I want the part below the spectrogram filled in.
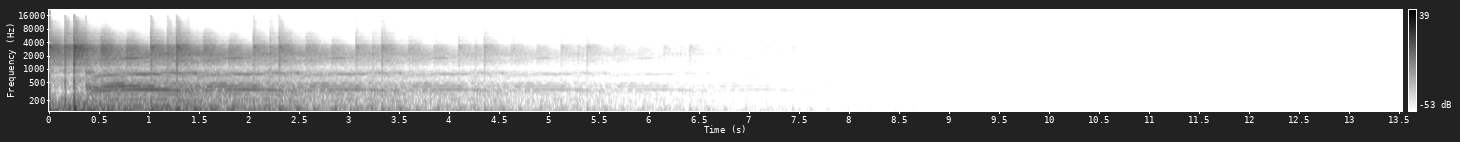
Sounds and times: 0.3s my voice mixed with toms and delay 4.8s

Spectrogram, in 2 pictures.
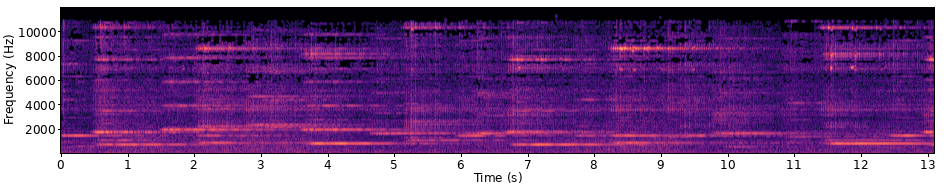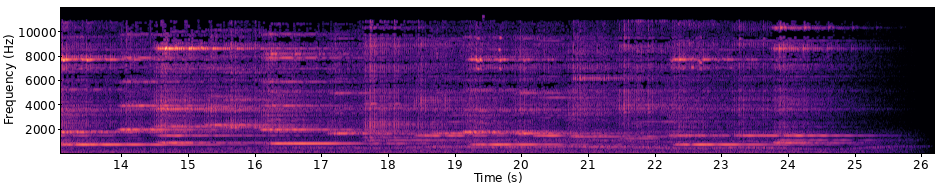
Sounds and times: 0.0s Lullaby 26.1s

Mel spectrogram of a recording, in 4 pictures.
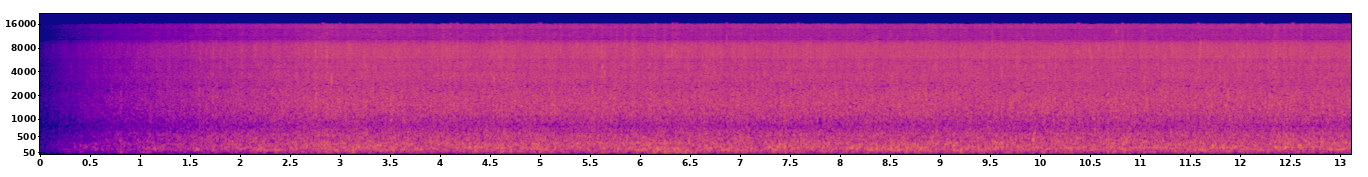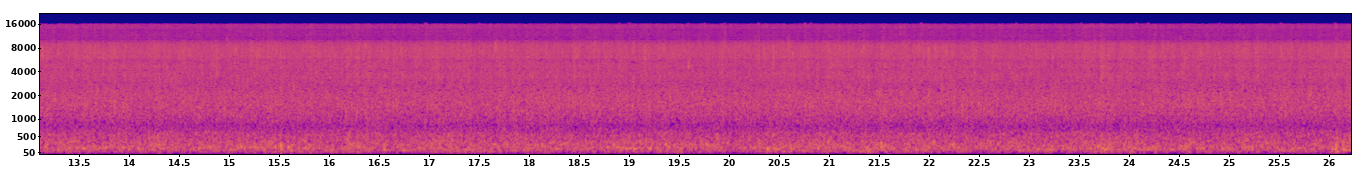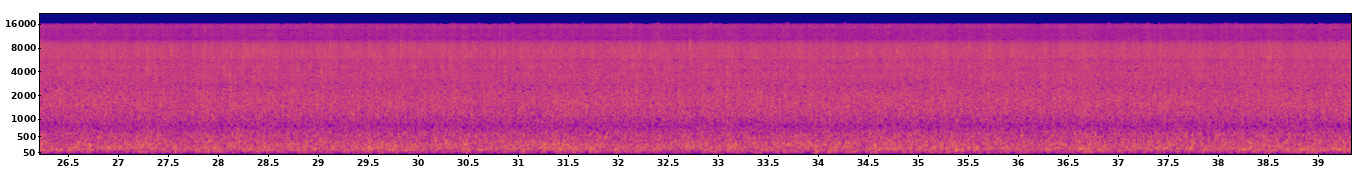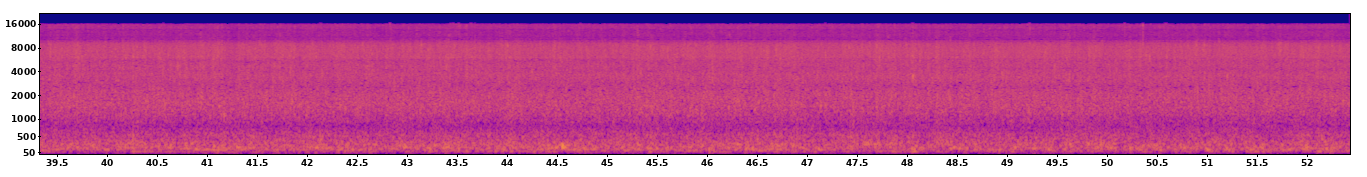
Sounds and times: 0.5s water flow 52.4s

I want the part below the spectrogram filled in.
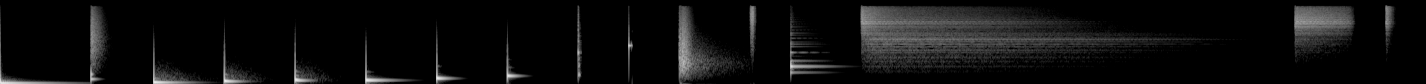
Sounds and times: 0.0s 808 drum kit emulation 0.8s

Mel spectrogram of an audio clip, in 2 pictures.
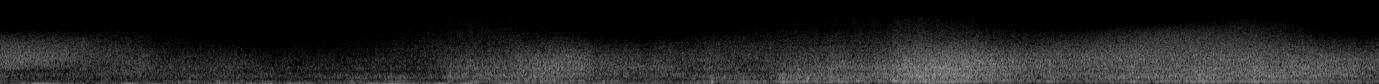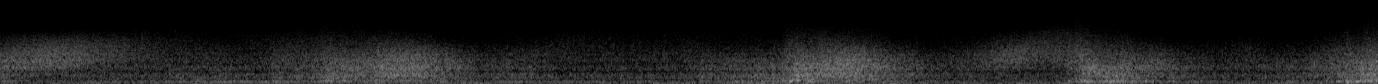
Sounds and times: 0.0s ocean waves at the shore 27.5s

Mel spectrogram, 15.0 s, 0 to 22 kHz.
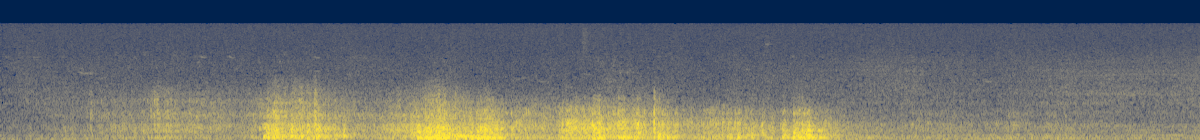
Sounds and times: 0.0s rain 15.0s
0.8s thunderclaps 14.3s
7.0s streetnoise 15.0s

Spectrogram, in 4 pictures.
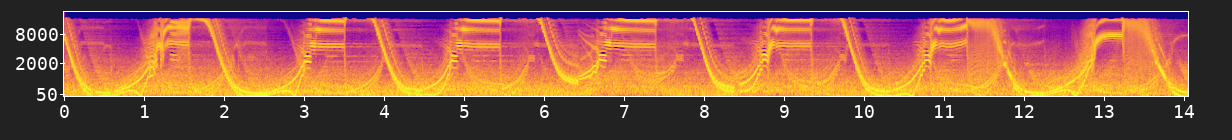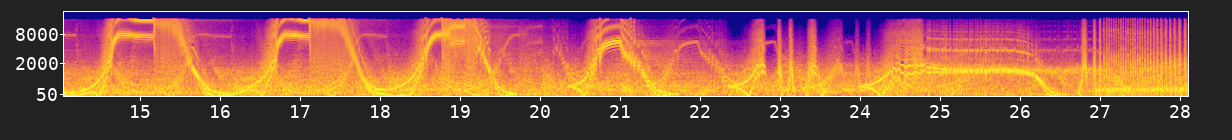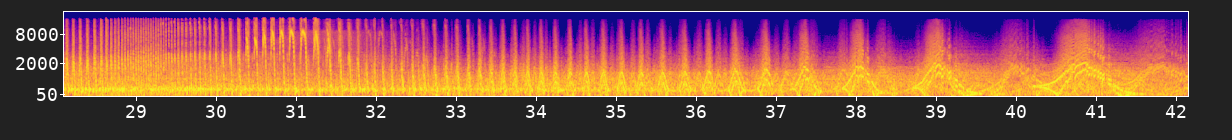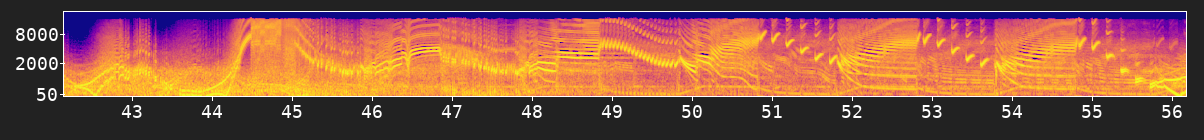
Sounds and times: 2.8s Screaming machine 15.9s
44.2s Screaming machine 56.1s

